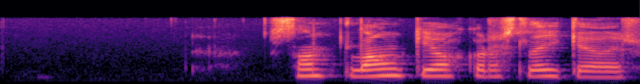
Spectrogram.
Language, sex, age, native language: Icelandic, male, 11, Icelandic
